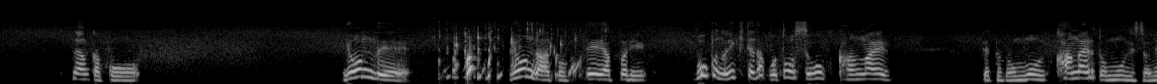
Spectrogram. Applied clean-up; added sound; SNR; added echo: neural mask model Resemble Enhance denoiser.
